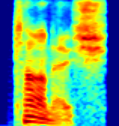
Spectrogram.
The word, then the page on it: tarnish: British English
